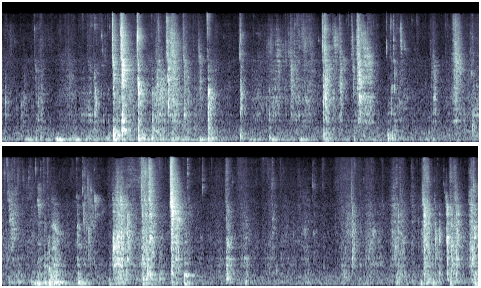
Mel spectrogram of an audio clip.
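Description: Boots thud and scrape on a hard floor.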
